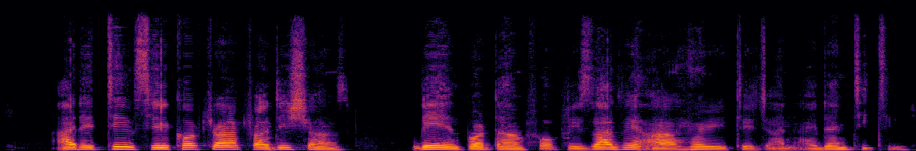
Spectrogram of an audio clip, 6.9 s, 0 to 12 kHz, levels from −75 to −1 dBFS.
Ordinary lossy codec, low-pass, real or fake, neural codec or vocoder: none; 10.8 kHz; fake; codec, 24 kHz, 0.9 kbps, WavTokenizer, medium music audio release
